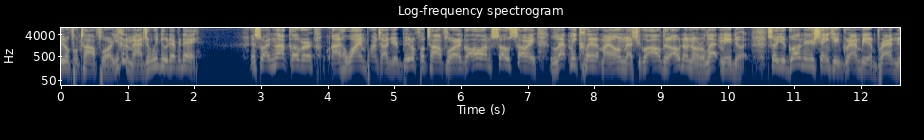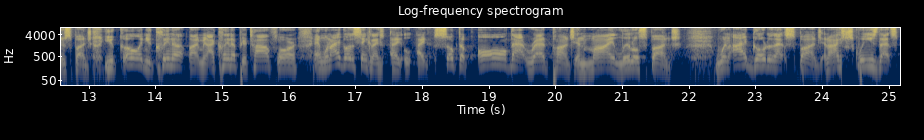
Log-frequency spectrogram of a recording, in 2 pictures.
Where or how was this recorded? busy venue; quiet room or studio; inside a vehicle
busy venue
